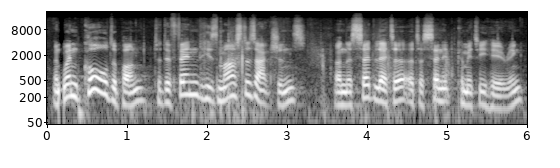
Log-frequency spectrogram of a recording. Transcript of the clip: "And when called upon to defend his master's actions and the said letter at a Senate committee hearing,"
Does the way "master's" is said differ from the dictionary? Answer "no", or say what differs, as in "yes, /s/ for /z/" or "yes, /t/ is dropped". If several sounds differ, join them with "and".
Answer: no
